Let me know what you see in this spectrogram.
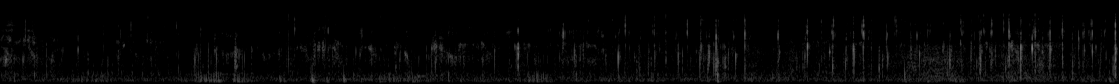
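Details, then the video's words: Cats eating soft food, continuous moist chewing and smacking, crisp clicky bites scattered densely throughout and a little louder in the final seconds. "Cats eating Soft Food ASMR - Feeding Cats - Cat Eating Sound"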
